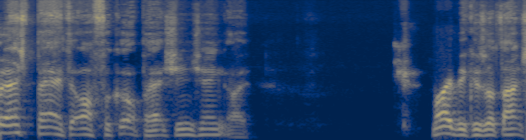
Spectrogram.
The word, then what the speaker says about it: Zinchenko: Maybe because you say Shinchenko, whatever it is you say. Shinchenko. Yeah, I thought it was an S. CH.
